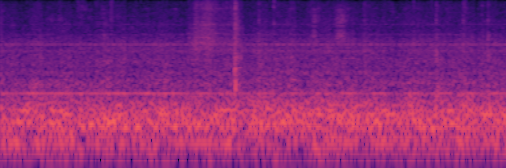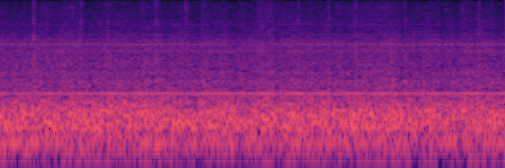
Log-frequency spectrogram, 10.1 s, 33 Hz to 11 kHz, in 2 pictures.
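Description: Steady cabin noise of an Airbus A350-900 taxiing: a low rumble with a steady hum over it. A faint click comes about two seconds in.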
